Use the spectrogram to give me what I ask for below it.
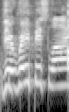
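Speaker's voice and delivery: mock Trump rally voice.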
